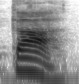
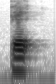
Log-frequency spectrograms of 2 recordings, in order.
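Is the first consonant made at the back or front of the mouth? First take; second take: front; back. First: The consonant is made further forward, like English k. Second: The consonant is made deep back against the soft palate. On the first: The speaker calls it wrong. "You don't say ka" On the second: The speaker calls it right. "Feel it all the way back touching the soft palate"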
